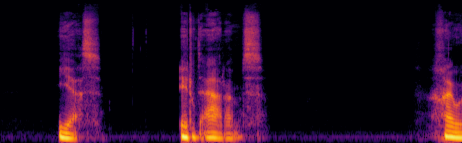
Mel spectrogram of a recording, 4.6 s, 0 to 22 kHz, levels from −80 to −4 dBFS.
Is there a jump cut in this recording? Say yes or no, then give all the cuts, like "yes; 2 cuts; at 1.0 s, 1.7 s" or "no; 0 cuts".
yes; 1 cut; at 2.0 s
